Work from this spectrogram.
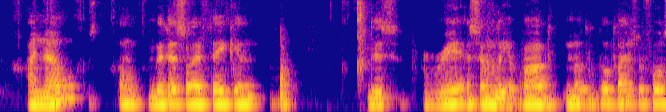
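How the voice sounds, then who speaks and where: Speaking with a Dutch accent, a man uses a somewhat breathy voice with a dark, mellow tone. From Netherlands. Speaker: RC hobbyist streamer. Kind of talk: live stream tutorial. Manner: casual, halting.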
